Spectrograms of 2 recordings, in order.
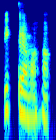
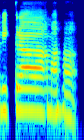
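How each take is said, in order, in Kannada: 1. ಪ್ರತಿ ಸ್ವರವೂ ಹ್ರಸ್ವವಾಗಿಯೇ ಇದೆ. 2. ಒಂದು ಸ್ವರ ದೀರ್ಘವಾಗಿ ಎಳೆಯಲಾಗಿದೆ. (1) "There is no dirghakshara. All are hrasva letters" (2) "It is not Vikramaha"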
